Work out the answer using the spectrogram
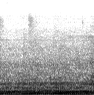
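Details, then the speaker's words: Vaillant combi boiler circulation pump motor, before replacement: a deep, loud rumbling hum with a fast, regular takır-takır clattering. The pump motor is faulty. "Şurayı çekersen takır takır takır takır takır takır takır takır takır ses yapıyor Yani devir daim pompa Motoru arızalı"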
